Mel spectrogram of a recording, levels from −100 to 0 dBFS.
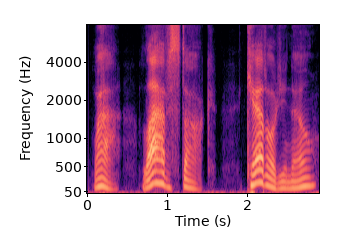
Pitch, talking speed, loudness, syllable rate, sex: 140 Hz, 125 wpm, -19 LUFS, 3.3 syllables/s, male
